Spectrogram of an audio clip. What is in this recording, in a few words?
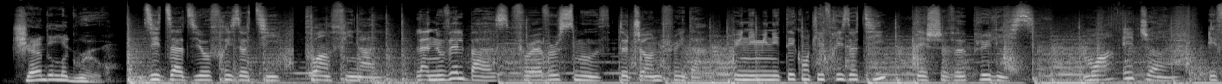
French Commercial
